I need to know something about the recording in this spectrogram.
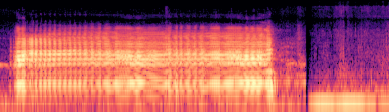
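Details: A cow in a village gives one long, drawn-out moo with a steady, rich tone that wavers slightly before stopping.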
